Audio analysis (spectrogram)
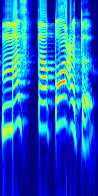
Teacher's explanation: آسان الفاظ میں اگر کہہ دوں کہ تا کی آواز آپ نے ظاہر کرنی ہے جب آپ نے اس کے اوپر وقف کرنا ہے۔ اس کو میں پڑھوں گا مستطعت۔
